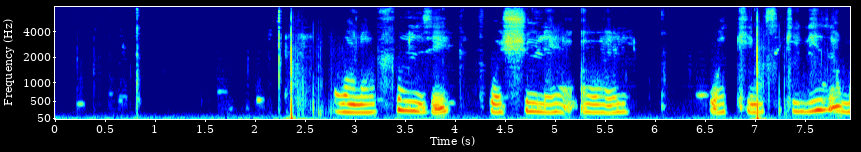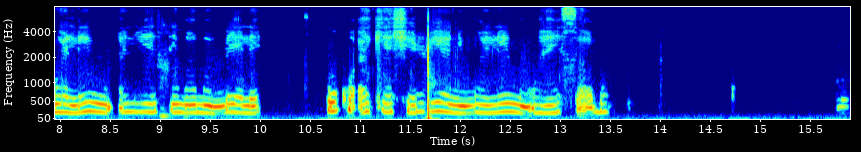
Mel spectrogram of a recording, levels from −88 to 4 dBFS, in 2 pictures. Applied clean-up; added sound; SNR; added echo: neural diffusion model UNIVERSE++.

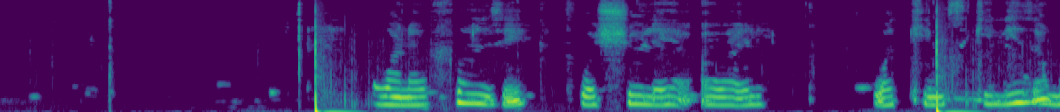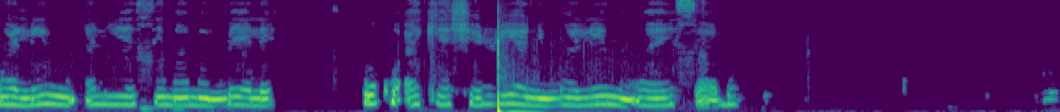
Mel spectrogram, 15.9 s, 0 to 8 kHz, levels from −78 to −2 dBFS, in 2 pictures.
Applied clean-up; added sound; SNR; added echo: none; Fireworks; 7 dB; none.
